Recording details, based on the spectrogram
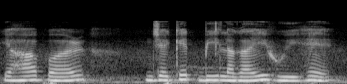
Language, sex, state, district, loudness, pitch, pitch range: Hindi, female, Arunachal Pradesh, Papum Pare, -14 LUFS, 190 Hz, 175-195 Hz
